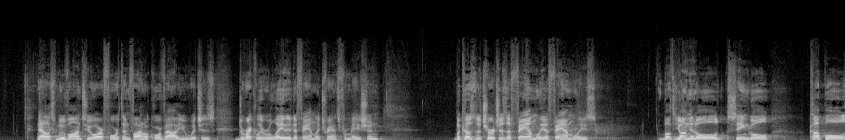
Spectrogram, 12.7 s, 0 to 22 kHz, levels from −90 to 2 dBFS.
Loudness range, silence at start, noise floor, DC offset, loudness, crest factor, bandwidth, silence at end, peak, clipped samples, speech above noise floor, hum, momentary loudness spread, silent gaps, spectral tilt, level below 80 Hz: 2 LU; 0.4 s; -63 dBFS; under 0.1%; -21 LUFS; 14 dB; 15.5 kHz; 0 s; -8 dBFS; under 0.1%; 42 dB; none; 10 LU; none; -4.5 dB/octave; -62 dBFS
